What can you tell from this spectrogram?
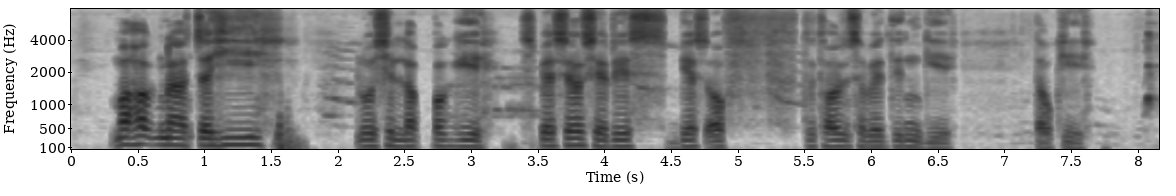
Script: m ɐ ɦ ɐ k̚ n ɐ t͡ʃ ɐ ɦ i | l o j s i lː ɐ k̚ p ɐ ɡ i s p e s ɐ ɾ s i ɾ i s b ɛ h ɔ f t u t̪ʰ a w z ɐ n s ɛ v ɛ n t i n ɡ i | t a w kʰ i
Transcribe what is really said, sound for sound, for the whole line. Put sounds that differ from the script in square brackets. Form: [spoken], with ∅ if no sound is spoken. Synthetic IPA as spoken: m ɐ ɦ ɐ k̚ n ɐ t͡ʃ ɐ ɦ i | l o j s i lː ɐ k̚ p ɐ ɡ i s p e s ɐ [l] s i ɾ i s b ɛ [s] ɔ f t u t̪ʰ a w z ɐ n s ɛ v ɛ n t i n ɡ i | t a w kʰ i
